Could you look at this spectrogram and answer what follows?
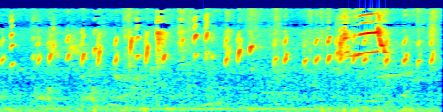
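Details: European goldfinches in nature calling to one another: rapid, evenly spaced high chirps with a bright, thin whistle near the end.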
